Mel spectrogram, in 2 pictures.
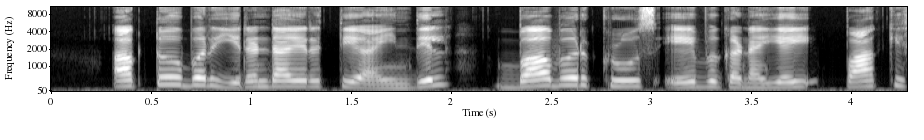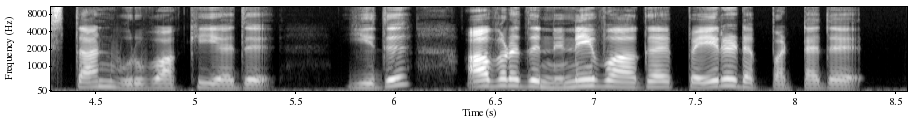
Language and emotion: Tamil, neutral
